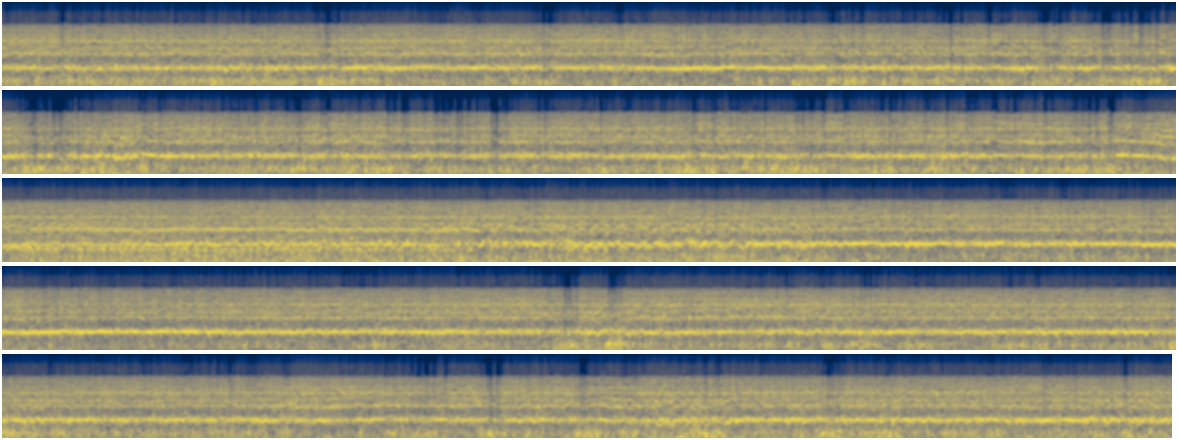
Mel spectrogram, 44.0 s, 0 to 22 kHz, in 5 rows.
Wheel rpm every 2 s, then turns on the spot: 230, 230, 230, 240, 230, 230, 230, 230, 230, 200, 200, 230, 240, 230, 230, 230, 230, 230, 230, 230, 220, 230.
none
